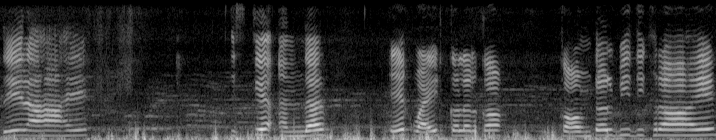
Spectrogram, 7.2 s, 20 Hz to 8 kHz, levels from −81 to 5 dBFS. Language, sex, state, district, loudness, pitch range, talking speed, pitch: Hindi, female, Madhya Pradesh, Dhar, -20 LUFS, 285-315 Hz, 115 wpm, 295 Hz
